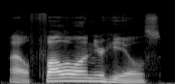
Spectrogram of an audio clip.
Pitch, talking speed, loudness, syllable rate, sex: 125 Hz, 170 wpm, -19 LUFS, 4.1 syllables/s, male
